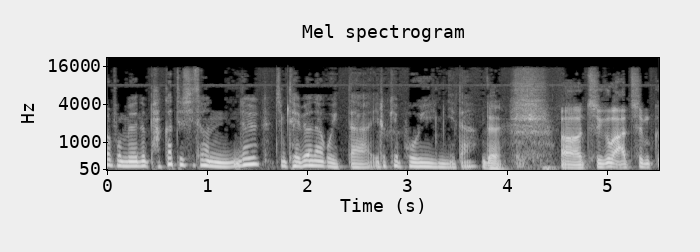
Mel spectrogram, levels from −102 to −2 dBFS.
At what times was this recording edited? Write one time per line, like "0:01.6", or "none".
0:02.2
